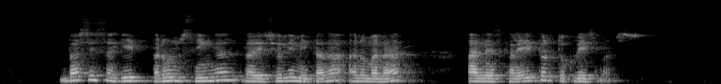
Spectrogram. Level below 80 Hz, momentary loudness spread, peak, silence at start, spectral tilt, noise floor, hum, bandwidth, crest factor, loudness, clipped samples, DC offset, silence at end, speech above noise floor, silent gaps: -62 dBFS; 14 LU; -10 dBFS; 0.6 s; -8.5 dB/octave; -74 dBFS; none; 8.8 kHz; 16 dB; -24 LUFS; under 0.1%; under 0.1%; 0.85 s; 50 dB; none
